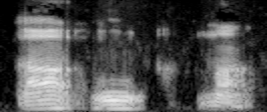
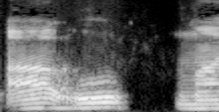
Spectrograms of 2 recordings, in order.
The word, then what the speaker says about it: ओम: ओम में ये तीन चीजें हैं। आ उ म इसलिए जो ओम का उच्चारण किया जाता है ना प्रॉपर तो अ से किया जाता है ऐसे तो इसलिए उच्चारण करना भी बहुत इतना आसान नहीं है कई लोग जस्ट ऐसे ही कर देते हैं तो आ उ मा से होता है और आ उ मा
